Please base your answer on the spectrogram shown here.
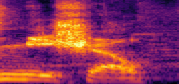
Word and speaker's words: Michel: you just call me Michelle Michel I don't know how it's pronounced come up I think it's Michelle it's Michelle Michelle okay Michel I'm sorry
